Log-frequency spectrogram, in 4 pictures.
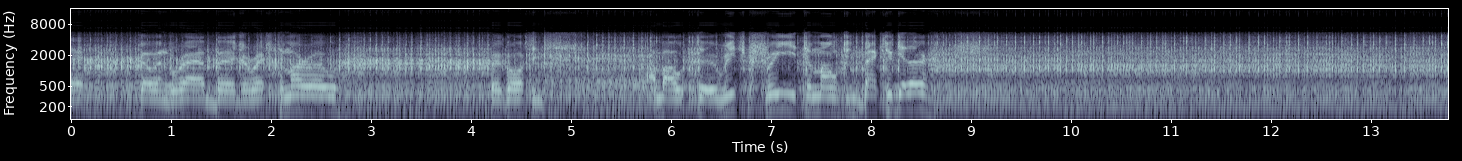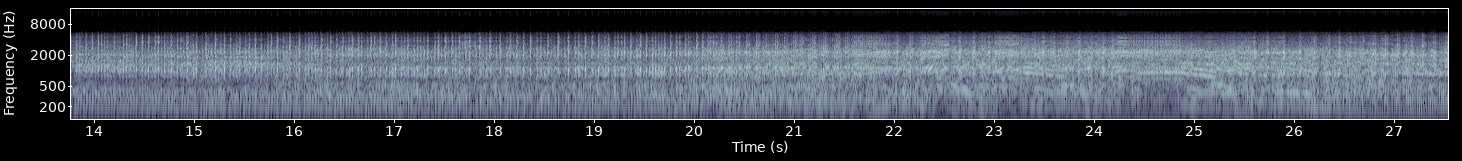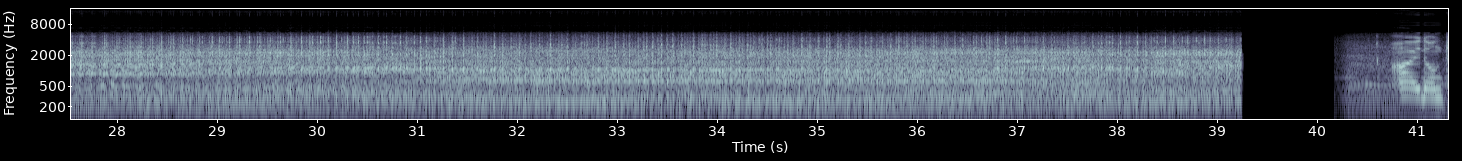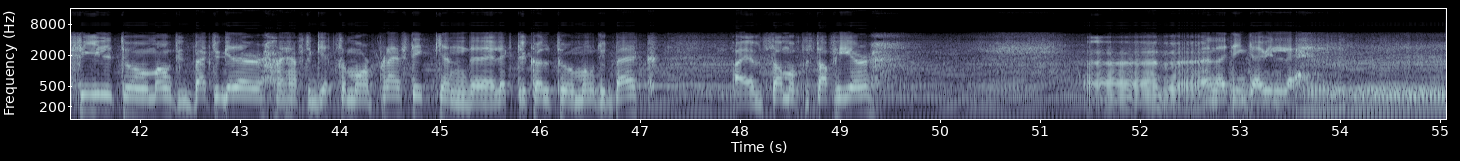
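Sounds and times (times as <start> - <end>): scooter engine idling and revving: 0.0 - 39.3, 40.2 - 55.0.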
